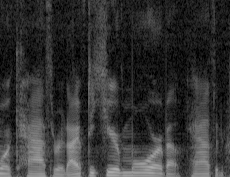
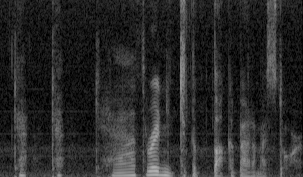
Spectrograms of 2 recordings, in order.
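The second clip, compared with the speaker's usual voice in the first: mock-angry voice, much quieter; 7 dB quieter than usual. Speaker imagining confronting a customer named Catherine in their store, mock-angry. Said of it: "just fucking triggers so much anger in me".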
